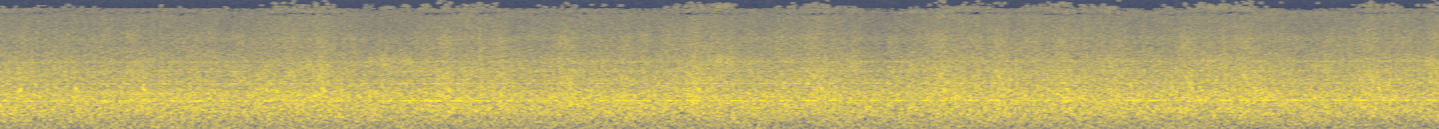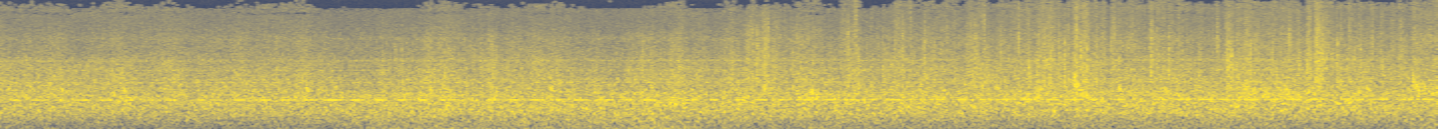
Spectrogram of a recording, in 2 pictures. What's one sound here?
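A jet-powered flying motorbike roars as it flies.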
